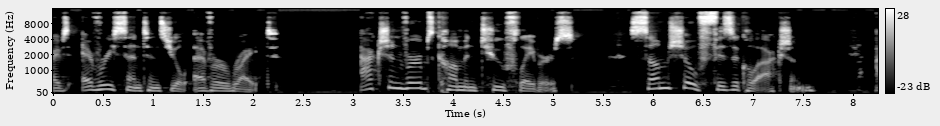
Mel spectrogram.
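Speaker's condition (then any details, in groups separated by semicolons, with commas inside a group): No condition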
